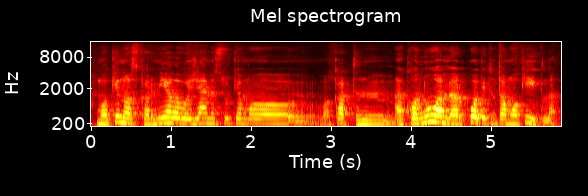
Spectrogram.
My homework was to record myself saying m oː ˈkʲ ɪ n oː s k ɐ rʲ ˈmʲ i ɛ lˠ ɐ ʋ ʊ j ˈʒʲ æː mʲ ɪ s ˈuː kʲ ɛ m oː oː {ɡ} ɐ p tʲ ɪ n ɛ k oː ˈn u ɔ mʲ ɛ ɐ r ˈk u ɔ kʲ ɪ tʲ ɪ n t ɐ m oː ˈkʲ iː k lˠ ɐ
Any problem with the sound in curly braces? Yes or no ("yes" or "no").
yes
